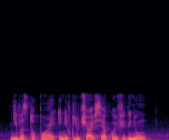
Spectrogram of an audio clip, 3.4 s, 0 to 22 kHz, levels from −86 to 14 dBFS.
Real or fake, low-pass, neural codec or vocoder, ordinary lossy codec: real; 7.2 kHz; none; none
